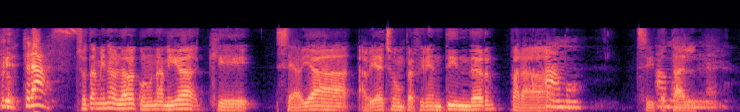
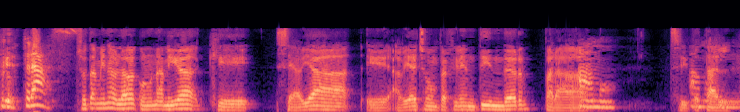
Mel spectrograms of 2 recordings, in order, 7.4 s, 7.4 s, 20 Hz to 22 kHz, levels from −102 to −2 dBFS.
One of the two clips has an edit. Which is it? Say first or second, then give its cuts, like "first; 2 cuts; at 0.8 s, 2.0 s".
first; 1 cut; at 3.6 s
